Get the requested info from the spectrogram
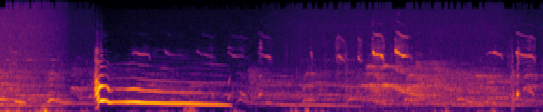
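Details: Several German Shepherds begin their pack howling, a routine they do once or twice a day, with long, sustained, wavering tones that overlap and rise and fall.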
